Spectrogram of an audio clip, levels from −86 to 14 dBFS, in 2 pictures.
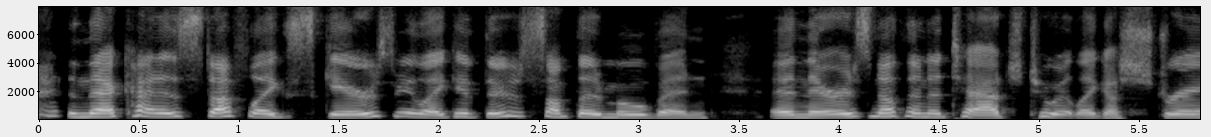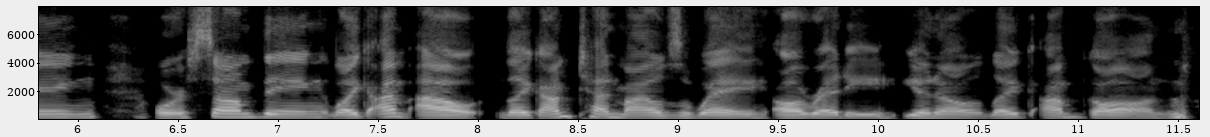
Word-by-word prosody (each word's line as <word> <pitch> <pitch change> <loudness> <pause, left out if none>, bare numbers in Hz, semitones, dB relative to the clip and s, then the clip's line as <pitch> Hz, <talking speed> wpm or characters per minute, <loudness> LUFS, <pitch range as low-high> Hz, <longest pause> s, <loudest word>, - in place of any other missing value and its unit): And 230 0 0
that 235 0 +6
kind 250 -6 +1
of 245 - 0
stuff, 255 +1 +3
like, 215 -2 +1
scares 215 +4 0
me. 255 -2 -1
Like, 195 0 +1
if 235 -3 -2
there's 255 +4 -1
something 230 -5 +1
moving 180 -6 -1 0.3
and 190 +1 +1
there 195 +2 +3
is 230 +3 +2
nothing 245 -1 0
attached 200 -5 0
to 245 -4 0
it - - -4
like 160 -1 -3
a 145 - -2
string 205 - -3 0.3
or 165 0 +1
something, 210 -2 0
like, 170 -2 +1
I'm 235 +1 +1
out, 175 +1 +4
like, 175 +2 0
I'm 215 - +1
10 195 -3 -3
miles 180 -2 -1
away 160 -3 -1
already, 155 -3 0
you 170 - 0
know, 160 +1 -3
like, 155 -3 -2
I'm 185 +5 -3
gone. 165 +1 -1
195 Hz, 200 wpm, -22 LUFS, 170-225 Hz, 0.3 s, that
